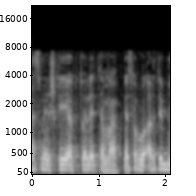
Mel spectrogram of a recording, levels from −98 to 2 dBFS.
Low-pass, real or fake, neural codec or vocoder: 7.2 kHz; fake; codec, 16 kHz, 2 kbps, FunCodec, trained on LibriTTS, 25 frames a second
